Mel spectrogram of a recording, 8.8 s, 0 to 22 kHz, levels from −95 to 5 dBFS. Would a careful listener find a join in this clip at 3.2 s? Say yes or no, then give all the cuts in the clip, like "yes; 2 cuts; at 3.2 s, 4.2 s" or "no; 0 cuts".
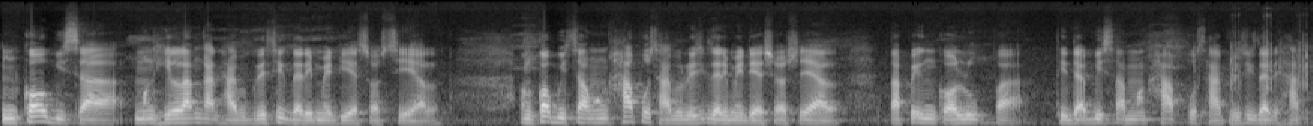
no; 0 cuts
